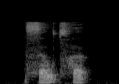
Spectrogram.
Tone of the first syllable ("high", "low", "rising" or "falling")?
rising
